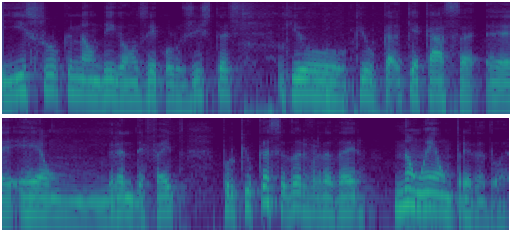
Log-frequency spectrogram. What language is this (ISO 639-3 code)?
por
